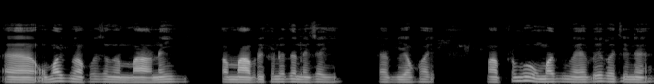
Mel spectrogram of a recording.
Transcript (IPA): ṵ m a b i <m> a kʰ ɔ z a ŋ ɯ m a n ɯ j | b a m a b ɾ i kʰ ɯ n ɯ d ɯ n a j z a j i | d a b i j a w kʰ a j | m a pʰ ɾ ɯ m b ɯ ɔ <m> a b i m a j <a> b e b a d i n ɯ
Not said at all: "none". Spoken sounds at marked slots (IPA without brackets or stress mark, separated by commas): m, m, a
